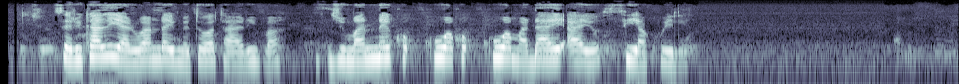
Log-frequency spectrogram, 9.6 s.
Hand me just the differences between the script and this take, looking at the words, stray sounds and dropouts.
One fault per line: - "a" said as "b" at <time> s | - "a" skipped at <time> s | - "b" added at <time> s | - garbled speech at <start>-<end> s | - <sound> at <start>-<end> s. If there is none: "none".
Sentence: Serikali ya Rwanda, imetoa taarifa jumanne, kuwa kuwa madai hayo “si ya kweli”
none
